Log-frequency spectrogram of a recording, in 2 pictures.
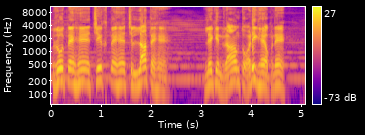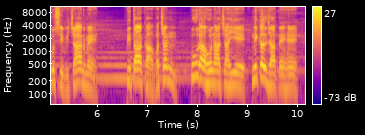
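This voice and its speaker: Brief: male monk preacher, high voice, expressive storytelling sermon. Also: measured pace, faint music behind. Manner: expressive, switching into acted voices.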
